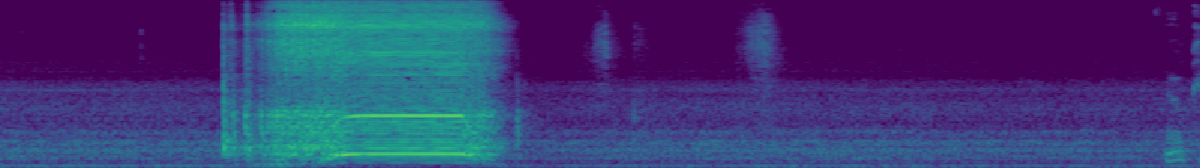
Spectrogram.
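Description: Sewing machine motor on a prony brake dyno doing a quick run under load: about a second and a half in it spins up with a rising whine that levels off, mixed with a loud rushing noise. After under two seconds it is cut off suddenly.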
